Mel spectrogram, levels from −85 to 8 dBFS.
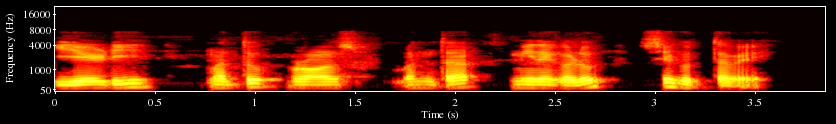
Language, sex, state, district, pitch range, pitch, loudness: Kannada, male, Karnataka, Belgaum, 120-145 Hz, 120 Hz, -16 LUFS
